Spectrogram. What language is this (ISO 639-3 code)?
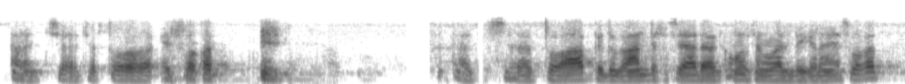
urd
